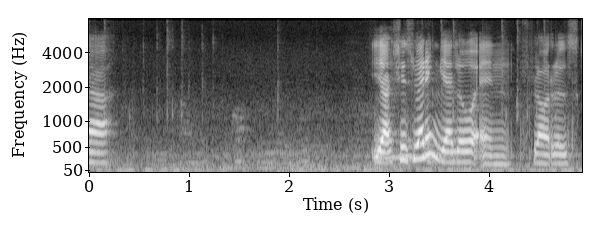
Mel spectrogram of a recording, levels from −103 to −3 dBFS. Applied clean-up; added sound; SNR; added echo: none; Computer keyboard; 20 dB; none.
